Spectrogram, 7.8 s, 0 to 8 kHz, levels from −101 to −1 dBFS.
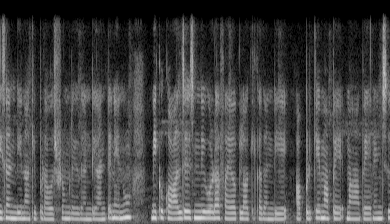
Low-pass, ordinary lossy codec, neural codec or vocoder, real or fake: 7.2 kHz; none; none; real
